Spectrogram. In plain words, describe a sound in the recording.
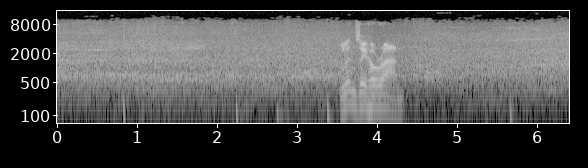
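A football is kicked with dull thumps now and then.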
